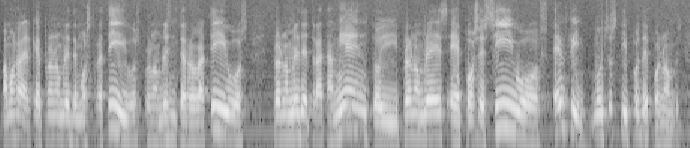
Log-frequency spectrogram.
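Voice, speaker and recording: Male tutor, slightly raised pitch, patient and repetitive classroom delivery. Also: moderate pace, darkish tone. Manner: patient, repeats key words and asks "¿sí?". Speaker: language teacher. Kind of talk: video language lesson.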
